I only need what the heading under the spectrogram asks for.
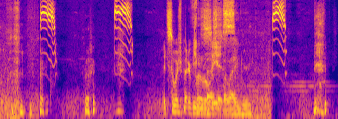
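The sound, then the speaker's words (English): An angry desert rain frog's shrill, squeaky war cry rings out in about four short, loud bursts, much like a squeezed dog toy, while a person talks in the gaps between them. “It sounds like a dog toy. But actually, this is the sonorous war cry of a very angry frog.”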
